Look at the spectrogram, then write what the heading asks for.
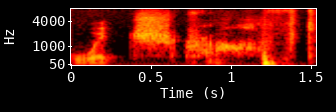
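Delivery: low, quiet, whispered voice. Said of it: "even then, it's very quiet".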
